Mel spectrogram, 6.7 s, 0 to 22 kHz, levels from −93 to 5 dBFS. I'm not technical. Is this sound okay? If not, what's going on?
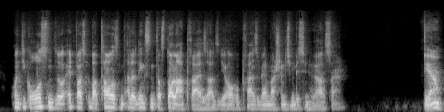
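Yes, nothing in this speech recording sounds wrong, so there's nothing to worry about here.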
